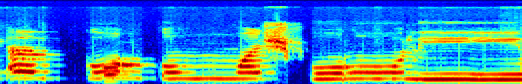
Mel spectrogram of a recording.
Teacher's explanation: میم ساکن کے بعد حرف با اور میم کے علاوہ واو ہے تو یہاں پر اظہار شفوی کا قاعدہ ہوگا، یعنی میم ساکن میں ہم غنہ نہیں کریں گے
